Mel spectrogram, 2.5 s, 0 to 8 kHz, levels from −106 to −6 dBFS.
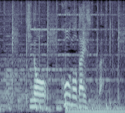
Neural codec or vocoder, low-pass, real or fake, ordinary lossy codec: none; none; real; none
